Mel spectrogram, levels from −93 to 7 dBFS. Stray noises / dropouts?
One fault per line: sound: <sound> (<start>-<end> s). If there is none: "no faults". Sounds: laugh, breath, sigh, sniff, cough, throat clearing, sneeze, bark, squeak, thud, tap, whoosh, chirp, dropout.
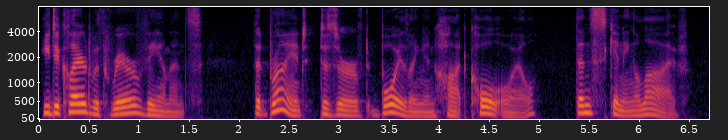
no faults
